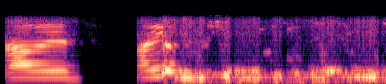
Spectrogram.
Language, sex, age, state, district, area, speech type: Kannada, female, 18-30, Karnataka, Tumkur, urban, conversation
